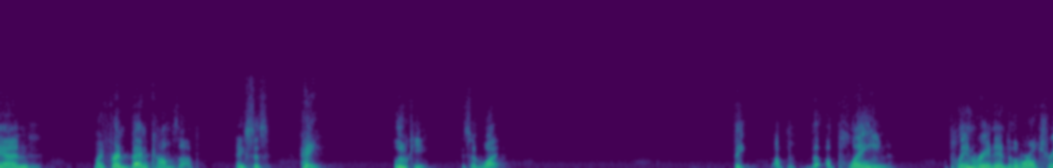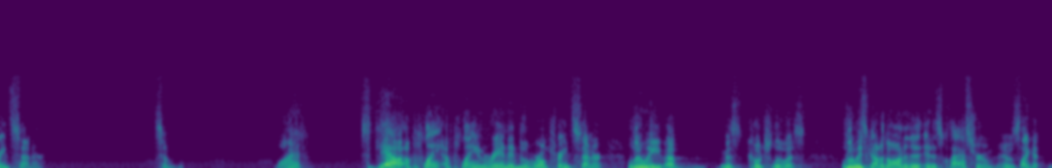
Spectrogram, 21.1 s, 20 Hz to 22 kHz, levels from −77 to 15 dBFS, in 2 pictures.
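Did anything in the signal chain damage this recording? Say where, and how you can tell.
Yes. The damage happens in the network stage. From 0.31 to 0.96 s there is repeated packet loss with a robotic sound. Four gaps arrive in quick succession, the longest 78 ms. About a quarter of that stretch is concealment, roughly 163 ms of extrapolated fill, and 180 ms of the original audio is missing. The receiver keeps stretching the last frame to cover each hole, which gives a choppy, metallic texture. On a spectrogram this shows as repeated smeared, frozen harmonic bands. The waveform shows chopped, periodic segments.

At 1.61, 1.69, 1.73 and 1.83 s, a single lost packet is rebuilt from error correction each time. Each 20 ms frame was recovered from the low-bitrate copy carried in the following packet, Opus in-band FEC, so nothing drops out. Those frames sound briefly rougher and noisier. On a spectrogram they appear as thin vertical slivers of grainier, less detailed energy. 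The waveform shows no gap.

From 2.07 to 2.14 s there is a burst of packet loss. The decoder held the last sound for about 46 ms, fading it as the gap went on. Playback then resumes with about 40 ms of the original audio skipped. On a spectrogram this looks like a short stretch of frozen, decaying spectrum followed by an abrupt jump. In the waveform, the envelope tapers and then restarts discontinuously.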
